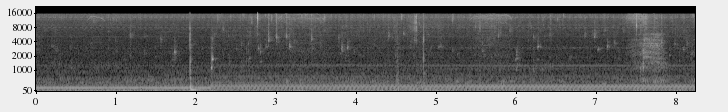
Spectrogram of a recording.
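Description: Faint steady hum of running aquarium equipment with small drips and bubble pops from the aerated water. The hum changes pitch about two seconds in.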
